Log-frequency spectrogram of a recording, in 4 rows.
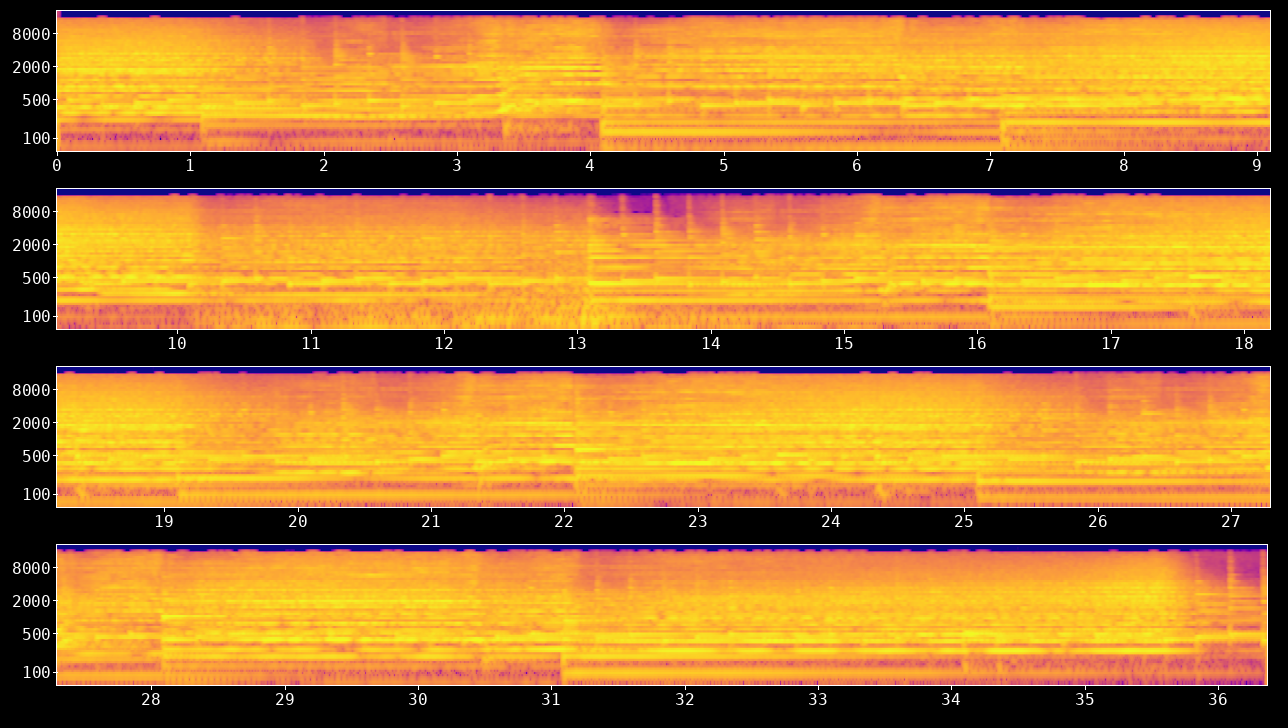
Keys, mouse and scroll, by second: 0.5-0.9 typing, 1.2 double click, 10.5 [, 10.7 [, 11.4 double click, 19.5 right click, 21.2-21.9 typing, 21.5 double click, 22.2 double click, 25.1 [.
